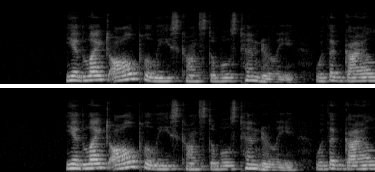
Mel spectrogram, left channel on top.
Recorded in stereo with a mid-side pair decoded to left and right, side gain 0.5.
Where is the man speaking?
5° right, 1.1 m.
